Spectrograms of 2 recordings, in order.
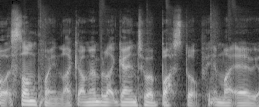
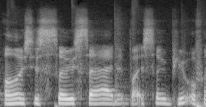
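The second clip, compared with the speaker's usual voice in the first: mock tearful teacher; 7 semitones higher than usual. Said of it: "she started to cry".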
